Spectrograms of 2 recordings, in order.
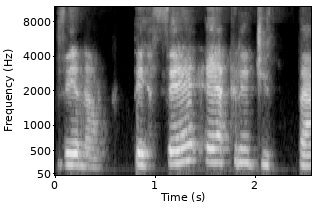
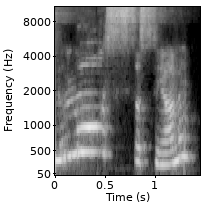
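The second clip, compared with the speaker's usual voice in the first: shocked denial; 6 semitones higher than usual. Retold or imitated. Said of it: "Aí ela falou assim".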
